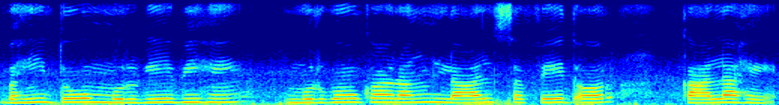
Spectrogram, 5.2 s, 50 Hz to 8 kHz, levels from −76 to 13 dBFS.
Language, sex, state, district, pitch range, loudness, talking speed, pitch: Hindi, female, Uttar Pradesh, Hamirpur, 265-285 Hz, -16 LUFS, 150 wpm, 275 Hz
